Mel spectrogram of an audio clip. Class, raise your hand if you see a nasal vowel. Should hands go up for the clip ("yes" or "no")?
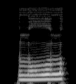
no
